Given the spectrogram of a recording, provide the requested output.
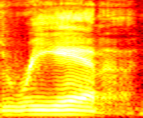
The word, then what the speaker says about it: Rihanna: Because that's how she pronounces her name. Look it up. – But you know how some people from like certain areas. – It's been a very hotly debated topic. Look it up. Every time she said, she even corrects you without correcting you, but every time she says her name, she says Rihanna, not Rihanna.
